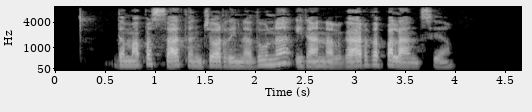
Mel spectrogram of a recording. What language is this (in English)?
Catalan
